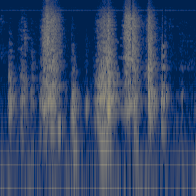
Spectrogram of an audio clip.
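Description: A stack of trading cards being shuffled by hand: several short papery swishes in quick succession.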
